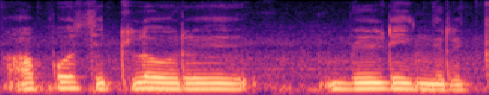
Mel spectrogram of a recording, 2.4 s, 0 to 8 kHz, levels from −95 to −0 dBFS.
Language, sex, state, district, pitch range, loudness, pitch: Tamil, male, Tamil Nadu, Kanyakumari, 135-140 Hz, -14 LUFS, 135 Hz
